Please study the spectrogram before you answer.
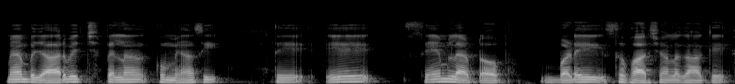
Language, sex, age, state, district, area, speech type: Punjabi, male, 30-45, Punjab, Amritsar, urban, spontaneous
